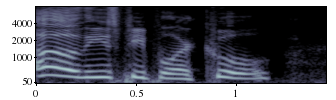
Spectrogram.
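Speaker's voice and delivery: normal talking voice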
